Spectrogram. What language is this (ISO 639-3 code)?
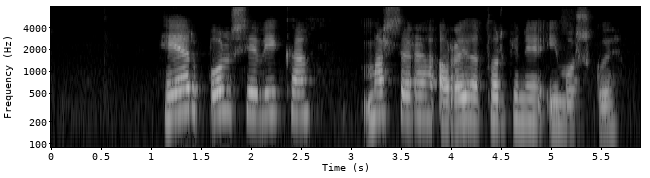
isl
